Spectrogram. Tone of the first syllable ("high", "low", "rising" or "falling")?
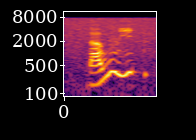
rising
